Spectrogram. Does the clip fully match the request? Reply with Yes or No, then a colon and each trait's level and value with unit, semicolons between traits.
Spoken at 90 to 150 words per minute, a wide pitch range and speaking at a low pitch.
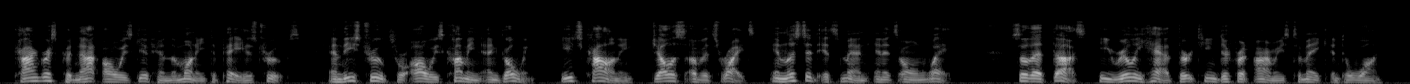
No: average, 195 wpm; wide, 6.6 semitones; low, 115 Hz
